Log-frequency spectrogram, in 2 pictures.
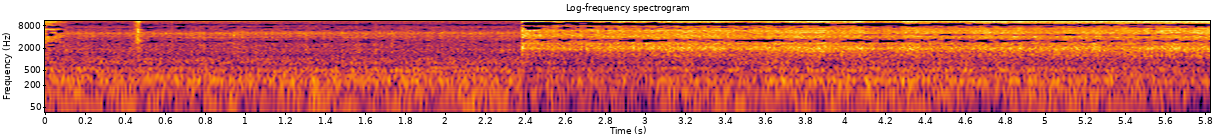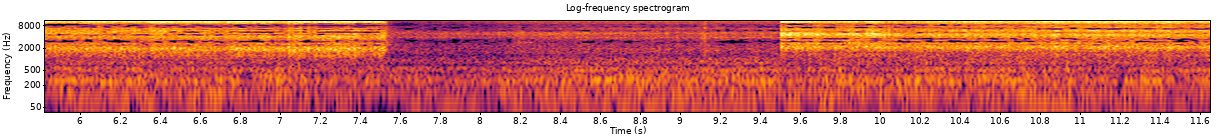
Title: Peerless Surgical Diathermy Machine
